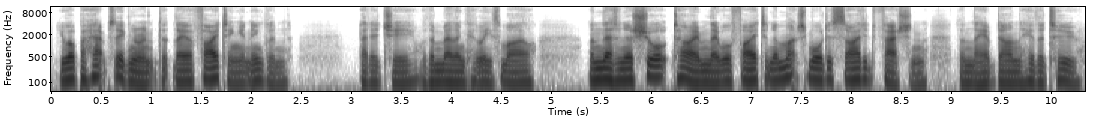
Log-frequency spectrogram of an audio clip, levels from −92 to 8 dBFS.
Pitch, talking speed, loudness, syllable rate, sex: 105 Hz, 210 wpm, -19 LUFS, 6.2 syllables/s, male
